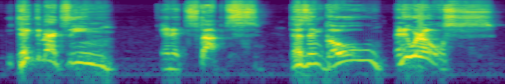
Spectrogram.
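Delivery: mocking Maddow voice; Rachel Maddow impression. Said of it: "That's my best impersonation of".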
